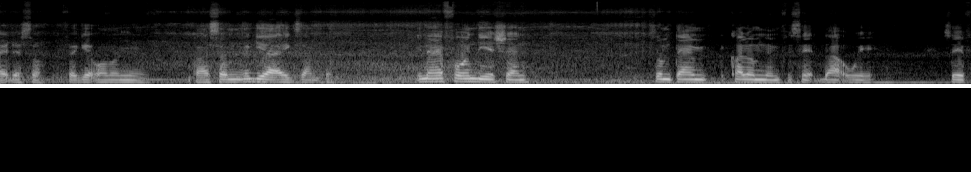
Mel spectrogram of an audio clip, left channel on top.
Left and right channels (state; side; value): silent; right; digital silence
